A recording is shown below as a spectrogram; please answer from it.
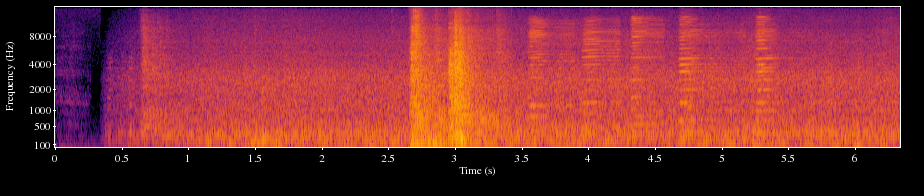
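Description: Background music fading in over a low ambient hum, with two heavy thuds about a third of a second apart near the middle and short repeated high notes after them.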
